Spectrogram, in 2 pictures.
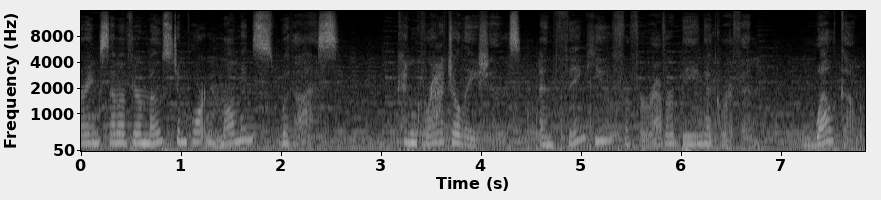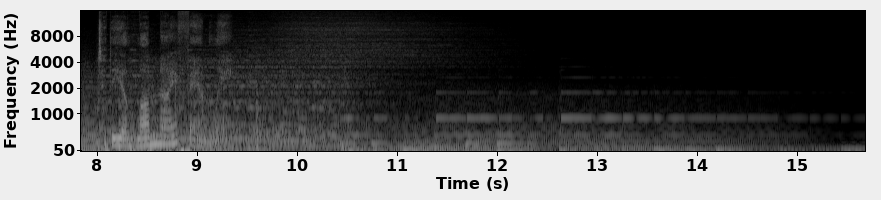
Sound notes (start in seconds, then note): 4.5 fireworks crackling; 7.4 fireworks crackling; 10.2 gentle music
